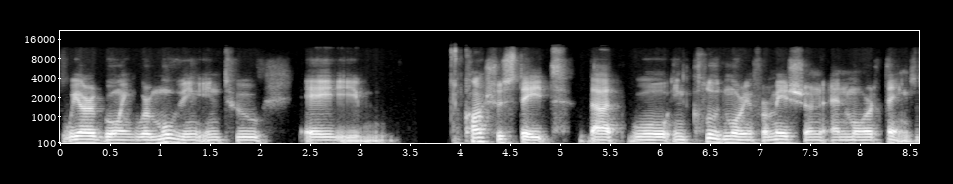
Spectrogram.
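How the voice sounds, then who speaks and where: A man with an Italian accent gives an informal talk in a fairly low voice with a strong gravelly creak. His delivery is halting and reflective as he explains things as a guest speaker. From Italy. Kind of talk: informal spoken presentation.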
